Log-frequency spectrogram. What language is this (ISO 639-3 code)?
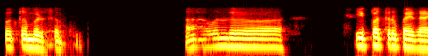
kan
